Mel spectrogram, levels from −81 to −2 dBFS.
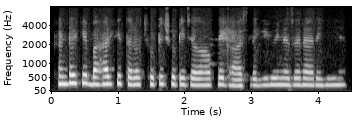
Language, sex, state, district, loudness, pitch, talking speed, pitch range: Hindi, female, Uttar Pradesh, Lalitpur, -16 LUFS, 235 Hz, 215 wpm, 225-260 Hz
